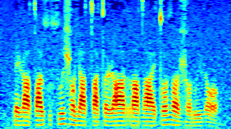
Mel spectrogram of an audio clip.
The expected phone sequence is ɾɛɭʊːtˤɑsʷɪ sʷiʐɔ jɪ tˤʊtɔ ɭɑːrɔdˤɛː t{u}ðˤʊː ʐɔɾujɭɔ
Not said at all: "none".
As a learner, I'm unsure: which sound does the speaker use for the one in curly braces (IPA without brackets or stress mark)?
u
